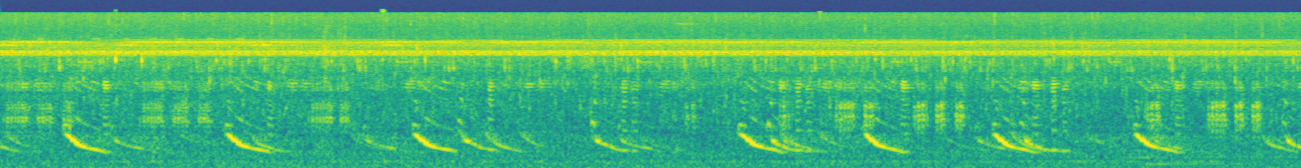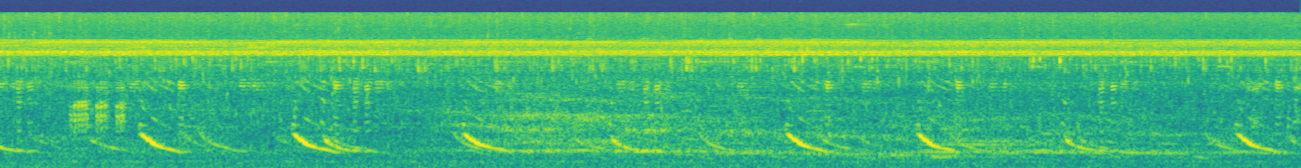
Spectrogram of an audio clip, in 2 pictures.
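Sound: frogs croaking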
